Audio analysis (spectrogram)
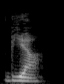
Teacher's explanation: Notice again, the sound bien. It's written bien, but in listening, the N is soft, presque nasal. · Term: nasal vowel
